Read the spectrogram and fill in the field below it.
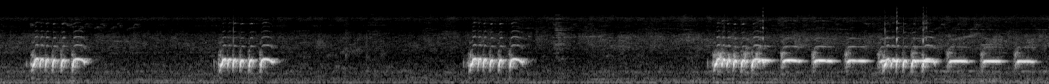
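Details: Zebra dove lure song meant to provoke rival birds: three single short cooing bursts spaced about two seconds apart, then a longer run of rapid repeated coos near the end.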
